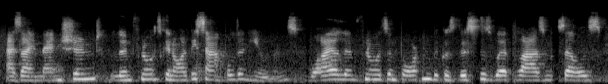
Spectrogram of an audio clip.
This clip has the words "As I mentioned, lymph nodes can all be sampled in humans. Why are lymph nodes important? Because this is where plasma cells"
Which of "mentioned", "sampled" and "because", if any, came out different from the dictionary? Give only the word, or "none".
none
